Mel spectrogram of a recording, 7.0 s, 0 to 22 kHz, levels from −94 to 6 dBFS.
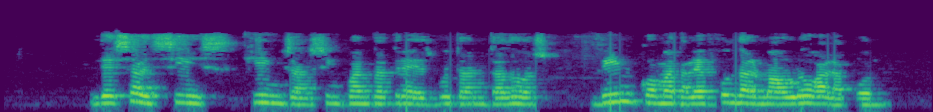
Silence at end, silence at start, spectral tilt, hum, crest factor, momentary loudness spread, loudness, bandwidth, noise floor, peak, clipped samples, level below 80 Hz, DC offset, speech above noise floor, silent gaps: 0.35 s; 0.7 s; -3.5 dB/octave; none; 16 dB; 7 LU; -17 LUFS; 7.8 kHz; -74 dBFS; -2 dBFS; under 0.1%; -56 dBFS; under 0.1%; 57 dB; none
